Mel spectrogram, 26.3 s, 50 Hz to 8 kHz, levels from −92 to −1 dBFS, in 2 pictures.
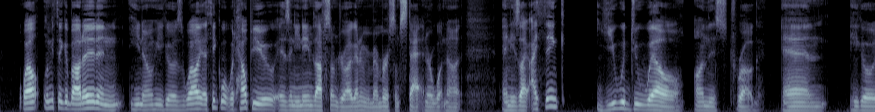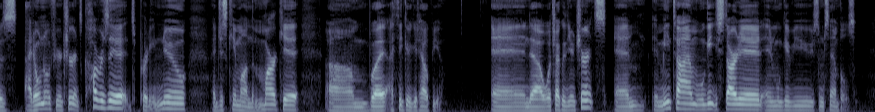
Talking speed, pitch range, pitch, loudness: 215 wpm, 105-140 Hz, 115 Hz, -34 LUFS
